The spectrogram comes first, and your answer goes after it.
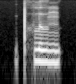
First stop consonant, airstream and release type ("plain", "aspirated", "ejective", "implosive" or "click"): aspirated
